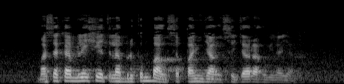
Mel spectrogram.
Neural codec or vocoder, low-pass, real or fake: none; 10.8 kHz; real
